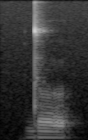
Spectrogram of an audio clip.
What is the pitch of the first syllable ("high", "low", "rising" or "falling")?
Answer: low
